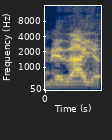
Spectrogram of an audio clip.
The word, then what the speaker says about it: Medalla: Medalla, saying it right. Medalla with double L.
